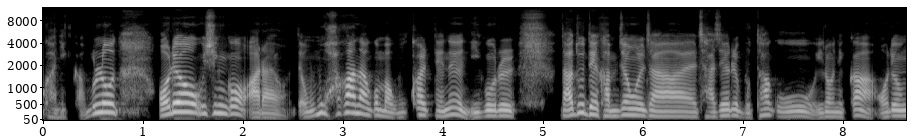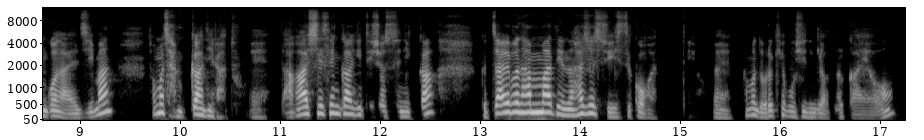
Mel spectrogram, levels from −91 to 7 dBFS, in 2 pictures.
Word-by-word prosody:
가니까. - - -12
물론 265 +1 +5 0.4
어려우신 250 -4 +6
거 215 -2 +2
알아요. 120 - -1
너무 210 - -2
화가 255 +4 +5
나고 200 -6 +1
막 140 -6 -1
욱할 175 +8 -3
때는 170 +5 -3
이거를 160 +3 0 0.4
나도 175 +10 +2
내 205 -2 +3
감정을 175 +2 0
잘 145 -3 0
자제를 170 +5 -3
못하고 145 - -5
이러니까 140 +6 -2
어려운 160 0 0
건 160 0 -1
알지만 130 - -2 0.4
정말 250 +5 0
잠깐이라도 160 - -2 0.2
예 - - -18
나가실 210 +4 +1
생각이 220 -4 -1
드셨으니까 155 - -5 0.4
그 - - -13
짧은 265 +3 +4
한마디는 260 -8 +5
하실 225 +5 0
수 170 - -10
있을 130 -2 -12
것 - - -4
같아요. - - -17 0.6
네. 115 -3 -13
한번 180 +1 -7
노력해 160 +3 -7
보시는 140 -3 -10
게 120 - -9
어떨까요? 100 - -12
165 Hz, 350 characters per minute, -25 LUFS, 140-220 Hz, 0.6 s, 어려우신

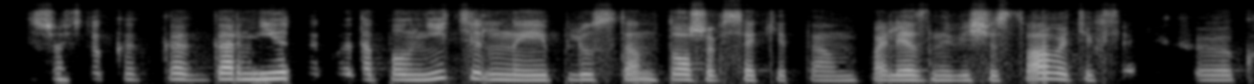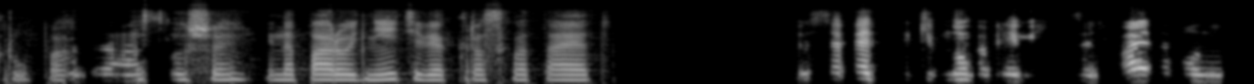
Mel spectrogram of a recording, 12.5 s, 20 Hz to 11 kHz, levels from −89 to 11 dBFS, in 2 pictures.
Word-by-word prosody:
Что 220 - 0
всё. 230 +3 -11
Как 215 -2 -14
как 215 -3 -4
гарнир 225 +2 +3
такой 215 0 -16
дополнительный, 210 -1 -2
плюс 205 +2 -5
там 215 - -3
тоже 205 -2 +2
всякие 185 -1 -4
там 180 0 -11
полезные 185 +1 -1
вещества 185 +5 +2
в 235 - -1
этих 195 -3 -5
всяких, 275 0 -16
э, 190 0 -8
крупах, - - -15
да, 205 -1 -8
слушай. 210 +1 0
И 200 - -14
на 205 - -3
пару 205 0 +3
дней 205 +1 0
тебе 200 -3 -3
как 195 - -20
раз 200 0 -6
хватает. 200 0 -3 1.0
То 440 - -12
есть 445 - -26
опять-таки 235 0 +4
много 215 -1 0
времени 405 -1 -3
занимает. 345 +1 +5
205 Hz, 165 wpm, -25 LUFS, 195-225 Hz, 1.0 s, занимает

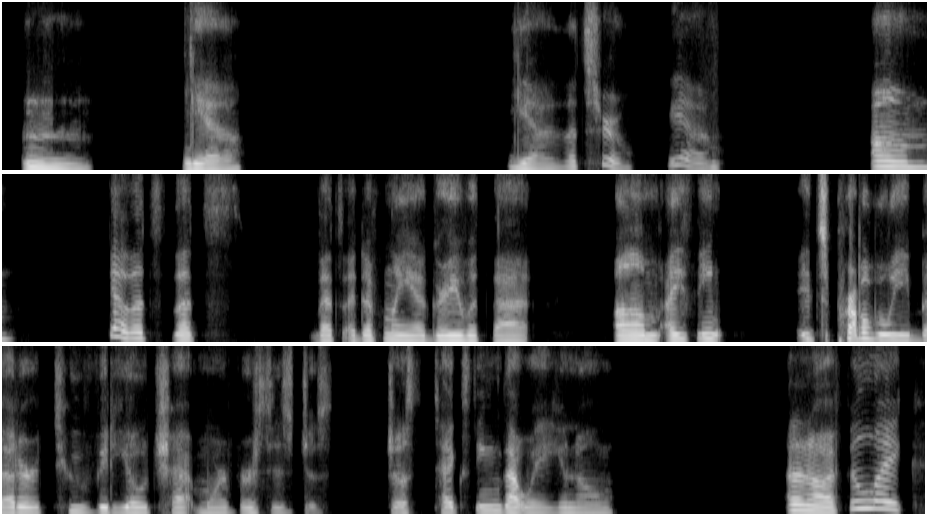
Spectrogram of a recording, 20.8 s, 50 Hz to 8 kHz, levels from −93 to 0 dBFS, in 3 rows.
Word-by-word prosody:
Mhm. 210 -3 +3 0.7
Yeah. 195 -2 +1 2.1
Yeah, 205 -2 -2
that's 240 0 -10
true, 225 -9 -10 0.2
yeah. 240 -10 -13 1.2
Um, 250 -2 +1 0.7
yeah, 365 -6 +1
that's 275 -1 -2
that's 235 0 -3 0.6
that's 210 0 -3
I 210 - -7
definitely 225 -1 +1
agree 205 +1 +5
with 205 -1 +1
that. 195 0 -3 0.6
Um, 225 -1 +6
I 235 +1 +4
think 245 0 0 0.6
it's 235 -2 0
probably 240 -4 +4
better 205 +1 0
to 230 -2 -7
video 210 0 0
chat 210 0 -7
more 195 -1 -8
versus 195 +2 -10
just - - -21 0.4
just 205 -3 -8
texting, 240 +3 -4
that 220 -3 +4
way, 195 -1 -6
you 200 +2 -8
know 195 0 -9 1.3
I - - +1
don't 275 -1 +7
know, 240 -2 +6
I 225 - +4
feel 365 +2 +1
like, 335 -4 0
215 Hz, 115 wpm, -23 LUFS, 205-240 Hz, 2.1 s, don't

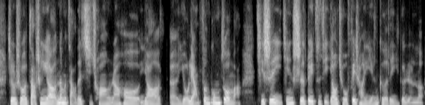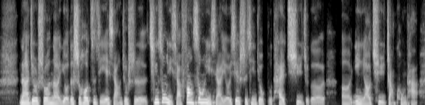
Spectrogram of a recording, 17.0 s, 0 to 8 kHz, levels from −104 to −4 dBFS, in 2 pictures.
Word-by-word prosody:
就 175 -1 +3
是 170 - -1
说 175 -1 +2
早 175 -1 0
晨 175 -2 0
要 170 -3 +4
那 210 +4 +5
么 195 - +6
早 - - -7
起 165 -4 0
床， 145 +1 -5
然 140 +2 -4
后 155 -3 -3
要， 155 -4 -3 0.2
呃， 145 0 -9
有 155 +1 -3
2 165 -1 0
份 190 -3 0
工 200 0 +4
作 205 -4 +4
嘛， 140 -4 -7 0.4
其 180 - -3
实 210 +3 +6
已 175 -8 -2
经 170 +6 0
是 185 -2 +3
对 170 +1 +4
自 170 +1 -4
己 145 -4 -7
要 170 +1 +2
求 160 -3 -4
非 205 +7 +2
常 165 -7 -5
严 140 +1 -7
格 165 -5 -5
的 140 - -7
一 135 +1 -9
个 150 +1 -7
人 125 -1 -9
了。 125 -1 -10 0.4
那 185 -1 +4
就 185 0 +4
是 - - -1
说 180 -1 +2
呢， 170 -3 0
有 150 -3 -1
的 165 - 0
时 190 +3 +3
候 190 0 +4
自 190 +3 -4
己 150 -4 -6
也 155 +2 0
想 150 -5 -4
就 165 - -3
是 140 -6 -5
轻 240 0 +4
松 275 +2 +3
一 190 - +3
下、 150 +1 -3
放 245 +6 +6
松 230 +2 +4
一 200 - +4
下， 145 -4 -4
有 135 +1 -6
一 - - -3
些 190 +4 +1
事 185 +1 -2
情 175 -4 -5
就 160 +1 -2
不 140 -1 -14
太 150 - -3
去 150 -1 +1
这 - - -9
个， 125 -2 -8 0.3
呃， 135 -2 -8
硬 170 -2 -1
要 140 -2 -4
去 140 0 -2
掌 - - -4
控 155 -6 -10
它。 130 - -8
165 Hz, 280 characters per minute, -22 LUFS, 145-185 Hz, 0.4 s, 么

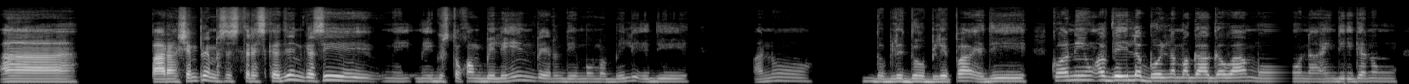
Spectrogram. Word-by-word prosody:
ah, 130 0 +4 0.8
parang 130 +1 +6
siyempre 170 - +3
mas-stress 140 -2 +4
ka 150 -1 +1
din 200 -3 0
kasi 160 +4 +5 0.6
may 140 0 -11
may 140 0 -7
gusto 140 -2 -2
kang 145 -2 -2
bilhin 140 +8 -3
pero 140 -2 -4
hindi 135 0 -7
mo 130 0 -9
mabili. 135 +4 -8
Eh, - - -8
di 135 0 -6 0.7
ano, 155 +3 -11 0.5
doble-doble 135 -2 -2
pa 165 +5 +1
eh, 130 -2 -4
di 145 +1 -1 0.3
kung 185 +1 +1
ano 200 - -3 0.2
yung - - -7
available 195 -4 +4
na 160 0 -4
magagawa 160 0 +1
mo 140 -3 -11
na, 135 -1 -7
hindi 135 0 -6
ganong 140 -1 -7
140 Hz, 140 wpm, -21 LUFS, 135-160 Hz, 0.8 s, parang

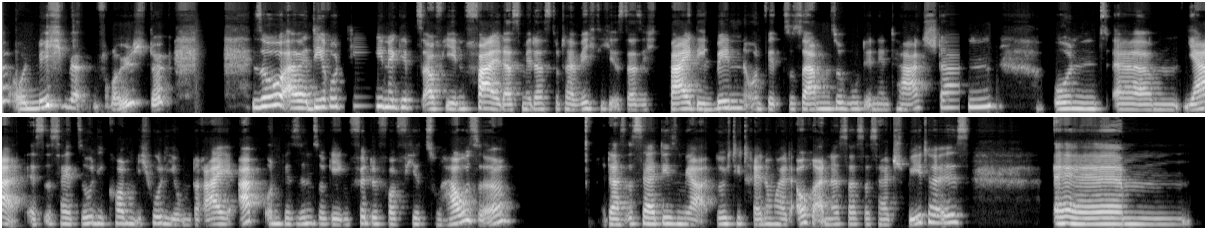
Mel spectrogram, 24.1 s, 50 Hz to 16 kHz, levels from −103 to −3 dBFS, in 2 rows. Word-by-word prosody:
und 200 +1 -1
nicht 295 +4 +3
mit 225 -2 0
'nem 265 - -16
Frühstück. 395 +7 -1 0.9
So, 285 +6 +6
aber 225 -6 +6
die 245 +3 +4
Routine 275 0 -2
gibt's 245 0 -5
auf 195 0 +1
jeden 195 0 -3
Fall, 200 -2 +9
dass 170 0 +1
mir 185 -2 -6
das 190 0 -3
total 180 -3 -5
wichtig 200 0 -6
ist, - - -11
dass 165 0 -4
ich 170 0 -15
bei 190 +2 +9
denen 185 -2 -3
bin 225 +2 0
und 190 +1 -10
wir 180 0 -8
zusammen 185 +1 +1
so 205 -1 -4
gut 195 +1 -9
in - - -9
den 175 -1 -12
Tag 175 -2 -2
starten. 255 +3 -4 0.5
Und, 195 -1 -1
ähm, 175 -1 -2
ja, 195 +5 +6
es 180 -1 -7
ist 200 - -10
halt 190 -1 -4
so, 205 +2 -4
die 205 -1 -6
kommen 205 -1 -4
ich 190 - -12
hole 215 -1 -4
die 185 -3 -6
um 170 - -13
3:00 190 +3 +3
ab - - +7
und 200 0 -5
wir 195 - -7
sind 205 +2 -7
so 190 -2 -8
gegen 175 -1 -6
15:45 195 -1 -7
zu 175 -3 -12
Hause. 275 +3 +1 0.9
Das 180 -1 +1
ist 195 +1 -3
seit 195 -1 +1
diesem 200 -1 -2
Jahr 175 - +1
durch 195 +1 -3
die 200 0 -9
Trennung 195 +1 -4
halt 180 -1 -5
auch 235 +2 0
anders, 185 +1 -2
dass 185 0 -7
das 185 0 -11
halt 175 0 -4
später 240 - -2
ist. 240 0 -3 0.8
Ähm 190 -2 +1
195 Hz, 180 wpm, -23 LUFS, 185-220 Hz, 0.9 s, Fall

